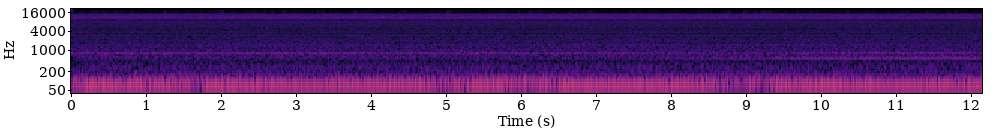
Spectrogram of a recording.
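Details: 2008 Corvette C6, automatic, tuned, with cold air intake, long tube headers and no cats, plugs recently changed: deep lumpy idle sagging a couple of times under a faint steady whine; rough idle with rpm hunting, owner links it to fans kicking on, cause unknown.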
